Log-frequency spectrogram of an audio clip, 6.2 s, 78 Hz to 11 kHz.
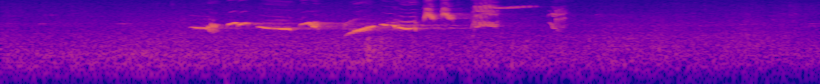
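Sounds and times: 
common blackbird song, Turdus merula: 0:00.2 - 0:04.4.

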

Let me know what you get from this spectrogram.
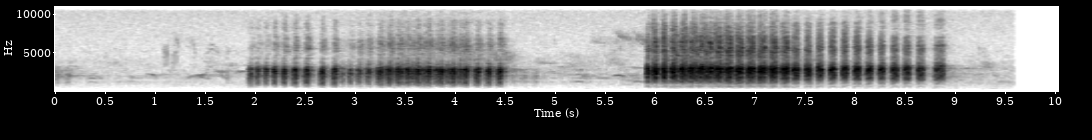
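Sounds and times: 
Eurasian magpie Pica pica giving harsh dry rattling chatter: 0:01.9 - 0:09.5.

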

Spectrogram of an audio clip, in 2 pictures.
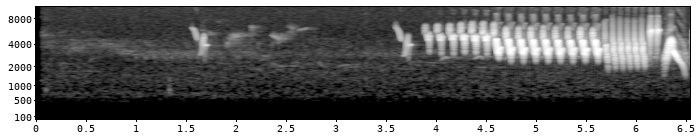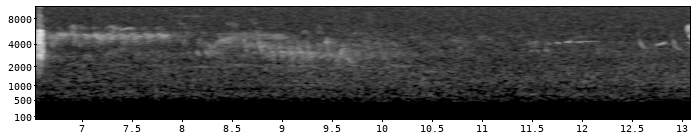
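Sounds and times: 
common chaffinch singing: 0:03.6 - 0:06.6.

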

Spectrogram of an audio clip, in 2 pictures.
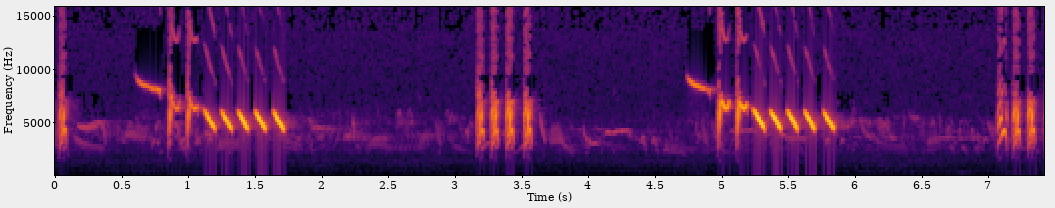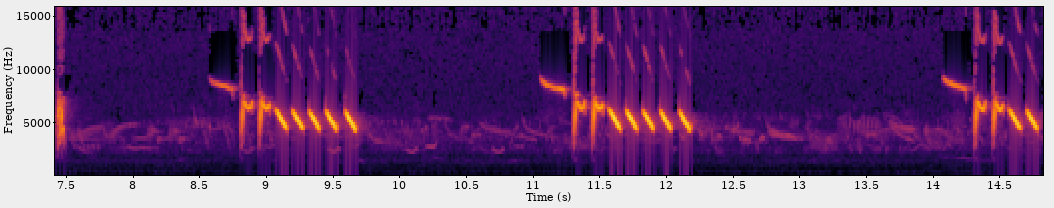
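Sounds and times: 
Eurasian blue tit Cyanistes caeruleus giving high trill calls: 0:00.0 - 0:01.8, 0:03.2 - 0:03.7, 0:04.8 - 0:05.9, 0:08.6 - 0:09.7, 0:11.1 - 0:12.2, 0:14.0 - 0:14.8.

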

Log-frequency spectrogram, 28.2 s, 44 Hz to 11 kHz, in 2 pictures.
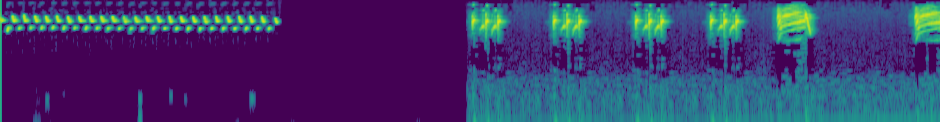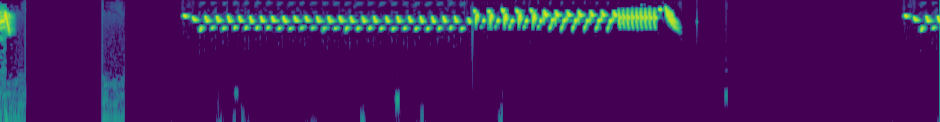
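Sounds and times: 
European goldfinch Carduelis carduelis singing with twittering bursts and trills: 0:00.0 - 0:04.2, 0:07.0 - 0:07.6, 0:08.2 - 0:12.3, 0:13.7 - 0:14.4, 0:16.8 - 0:24.3, 0:27.6 - 0:28.1.

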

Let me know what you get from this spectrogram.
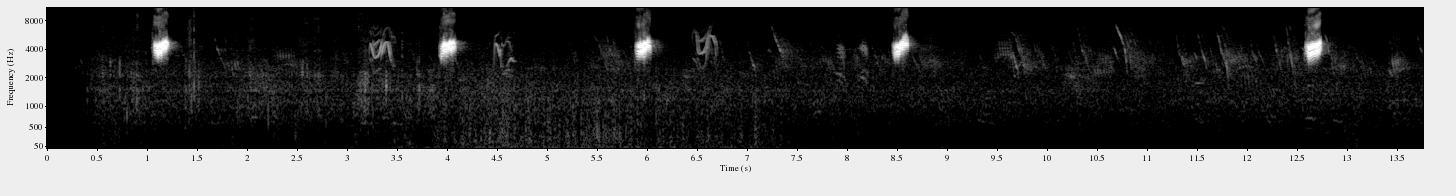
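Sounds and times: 
common chaffinch Fringilla coelebs calls: 0:01.1 - 0:01.3, 0:03.2 - 0:04.7, 0:05.6 - 0:06.7, 0:08.5 - 0:08.7, 0:12.6 - 0:12.8
soft chirps: 0:03.2 - 0:04.7, 0:05.9 - 0:06.7.

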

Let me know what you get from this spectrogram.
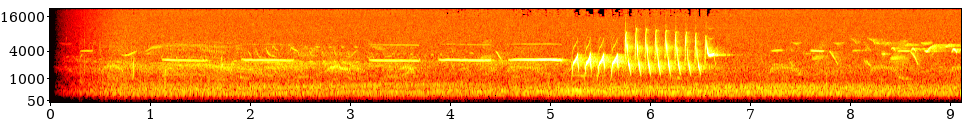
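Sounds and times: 
common nightingale Luscinia megarhynchos song with whistled note and rapid pulses: 0:00.1 - 0:06.7.

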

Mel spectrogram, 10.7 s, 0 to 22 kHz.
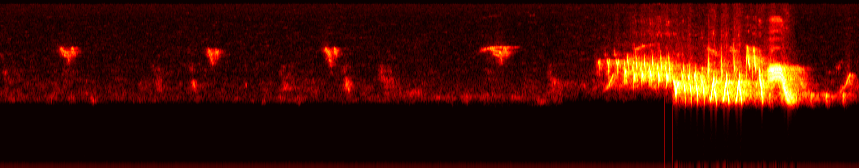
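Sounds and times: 
common chaffinch Fringilla coelebs song: 0:07.5 - 0:10.7.

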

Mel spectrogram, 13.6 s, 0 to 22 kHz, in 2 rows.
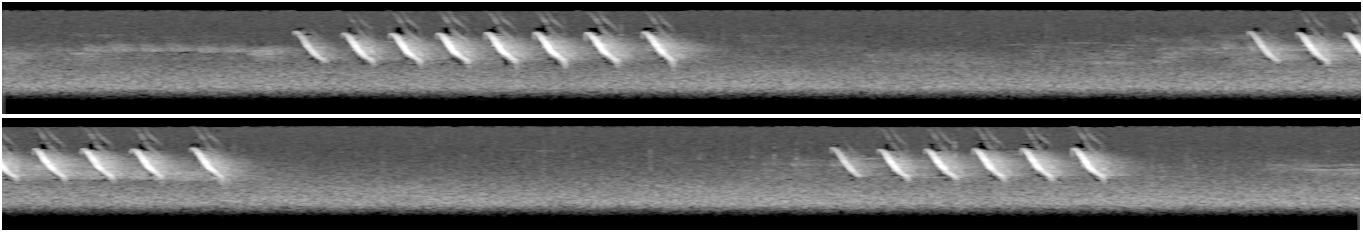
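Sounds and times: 
marsh tit Poecile palustris calling in high sharply falling notes: 0:01.5 - 0:03.4, 0:06.3 - 0:08.0, 0:11.0 - 0:12.4.

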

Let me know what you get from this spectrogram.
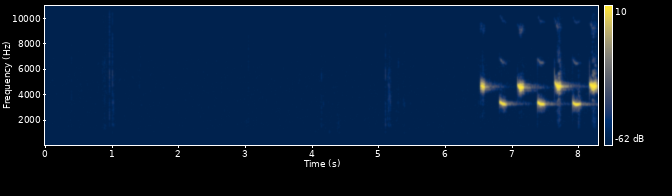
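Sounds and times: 
Parus major great tit song: 0:06.6 - 0:08.2.

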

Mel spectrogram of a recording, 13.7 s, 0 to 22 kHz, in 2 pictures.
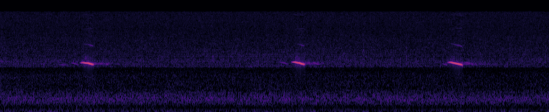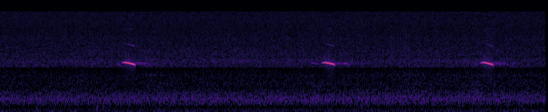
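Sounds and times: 
faint steady background noise: 0:00.0 - 0:13.7
Eurasian bullfinch Pyrrhula pyrrhula giving mellow downslurred whistles: 0:00.8 - 0:01.4, 0:03.5 - 0:04.0, 0:05.6 - 0:06.0, 0:08.4 - 0:08.7, 0:10.8 - 0:11.2, 0:12.8 - 0:13.2.

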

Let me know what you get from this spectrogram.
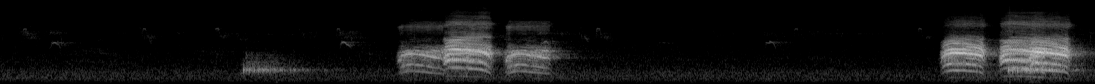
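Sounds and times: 
carrion crow Corvus corone cawing: 0:04.0 - 0:05.7, 0:09.4 - 0:10.9.

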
